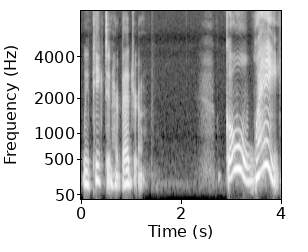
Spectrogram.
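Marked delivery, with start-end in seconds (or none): 2.9-4.0 slow grumpy sister voice; grumpy big sister. A narrator's reading. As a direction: drag it out like a cranky sister. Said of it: "said my sister".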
